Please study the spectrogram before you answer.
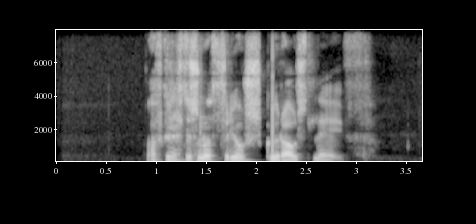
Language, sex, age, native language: Icelandic, male, 20-29, Icelandic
